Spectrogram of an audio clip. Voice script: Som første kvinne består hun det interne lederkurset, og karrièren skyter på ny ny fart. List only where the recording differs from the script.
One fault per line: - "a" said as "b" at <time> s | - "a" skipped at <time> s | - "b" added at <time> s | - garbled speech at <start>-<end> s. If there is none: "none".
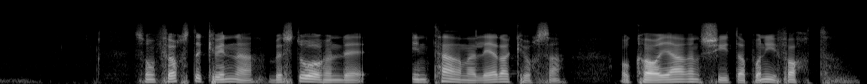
- "ny" skipped at 7.8 s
